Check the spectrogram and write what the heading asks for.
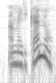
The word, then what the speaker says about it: American: Americano. Americano. Nosotros pues ponemos el énfasis en la segunda sílaba.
